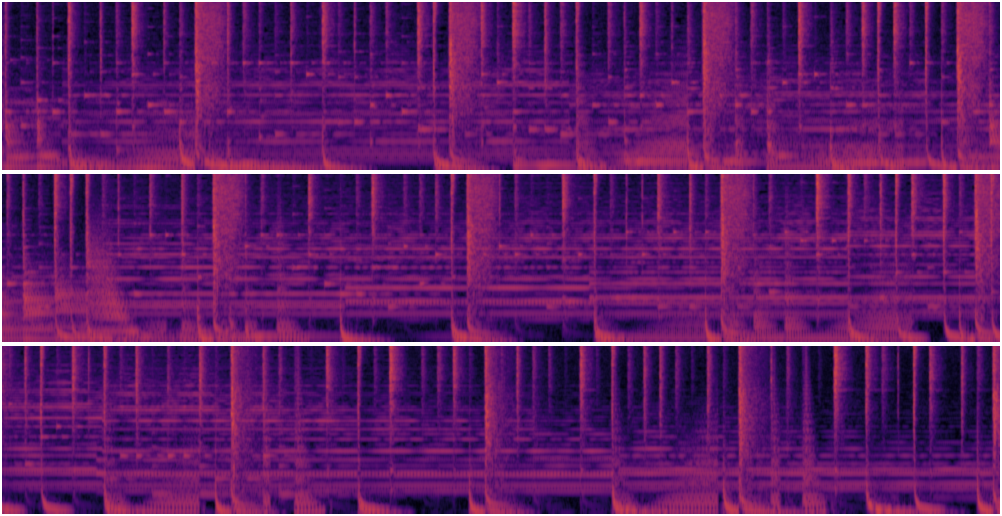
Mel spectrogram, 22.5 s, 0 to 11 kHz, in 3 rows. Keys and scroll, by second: 9.7 alt+a, 10.8 shift+a, 14.3 s.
